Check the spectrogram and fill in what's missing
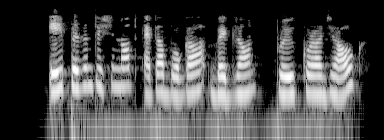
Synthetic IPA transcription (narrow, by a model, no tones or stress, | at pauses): ejpɹezɛnteʃɔnɔtʰɛtabɔɡabɛɡ̚ɡɹawnd̚pɹojoɡ̚kɔɹazaʊk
